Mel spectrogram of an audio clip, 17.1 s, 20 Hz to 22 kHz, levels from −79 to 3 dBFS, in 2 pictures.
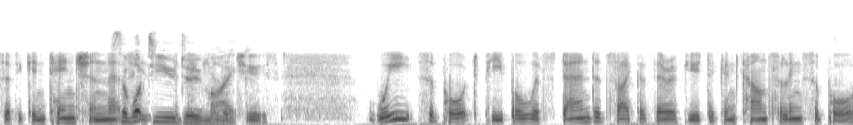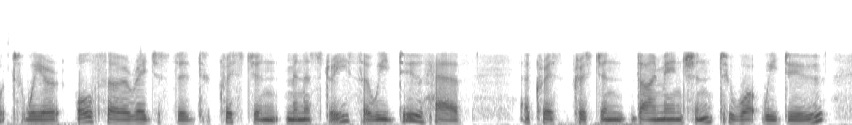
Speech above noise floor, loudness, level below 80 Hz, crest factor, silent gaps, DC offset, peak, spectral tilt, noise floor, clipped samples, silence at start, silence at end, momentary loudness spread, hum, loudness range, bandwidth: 21 dB; -31 LUFS; -60 dBFS; 20 dB; none; under 0.1%; -12 dBFS; -5 dB/octave; -52 dBFS; under 0.1%; 0 s; 0 s; 8 LU; none; 2 LU; 7.4 kHz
